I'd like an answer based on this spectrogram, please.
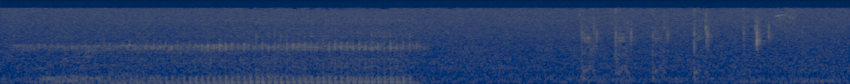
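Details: Sleeping dog with flapping jowls gives one rough, rapidly pulsing snore of nearly two seconds, carrying a thin whistle above it, then quiet with scattered light clicks.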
